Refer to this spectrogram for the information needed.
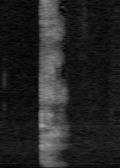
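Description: A single short cough bursts out sharply and fades within a quarter second, fairly loud against a quiet background, with no talking around it.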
